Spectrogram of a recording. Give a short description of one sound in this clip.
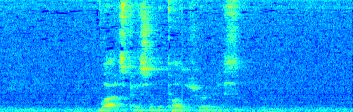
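A man speaks briefly and calmly, nearby.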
